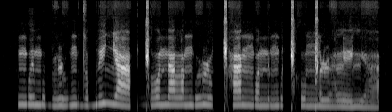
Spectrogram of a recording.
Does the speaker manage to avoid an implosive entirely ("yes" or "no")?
yes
